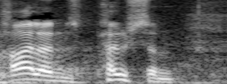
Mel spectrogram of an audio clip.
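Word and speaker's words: Jyllands-Posten: highlands post which is I think it's pronounced the highlands posum which is uh one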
